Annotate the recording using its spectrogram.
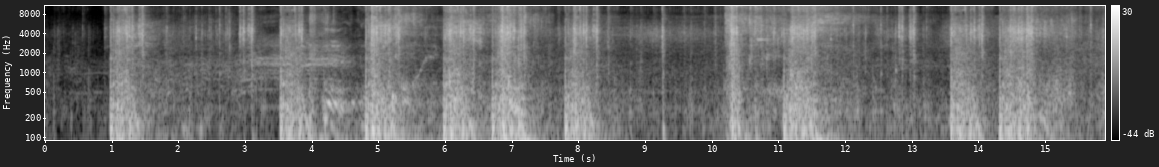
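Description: A gun fires in loud, rapid bursts.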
